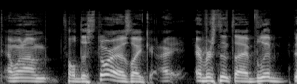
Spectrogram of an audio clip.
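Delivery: ordinary talk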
